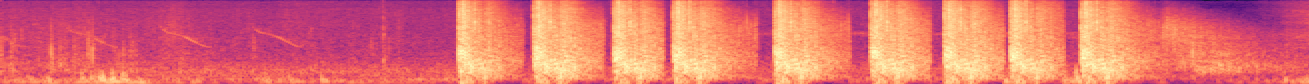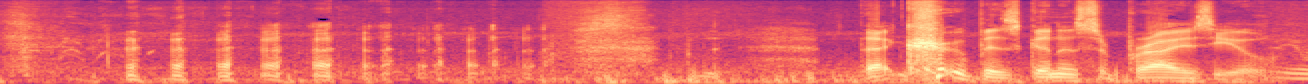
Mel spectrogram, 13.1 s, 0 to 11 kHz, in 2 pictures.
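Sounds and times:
rifle shots with ringing echo: 2.3 - 6.4.

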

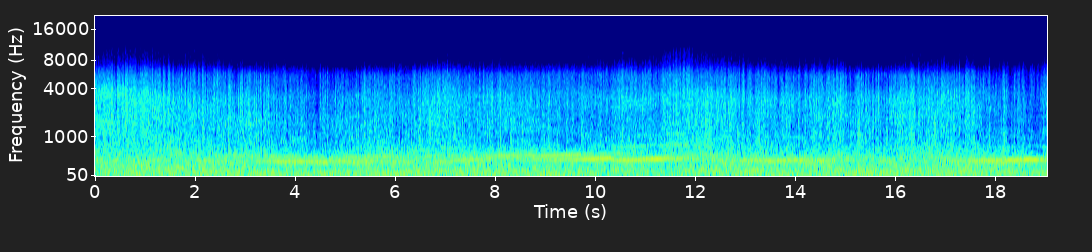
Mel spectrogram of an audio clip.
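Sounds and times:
motorcycle engine at high revs: 0.0 - 19.0
wind rush: 0.0 - 19.0.

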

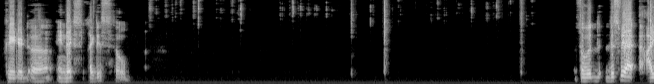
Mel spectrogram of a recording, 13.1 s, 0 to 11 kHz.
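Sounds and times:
typing on computer keyboard: 2.9 - 5.0, 5.6 - 10.7.

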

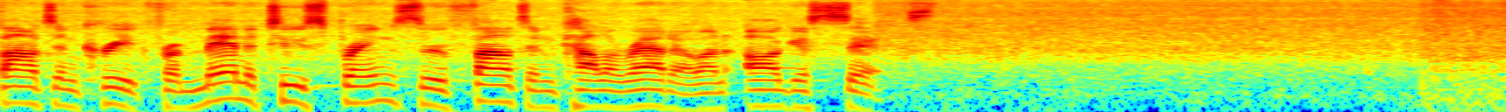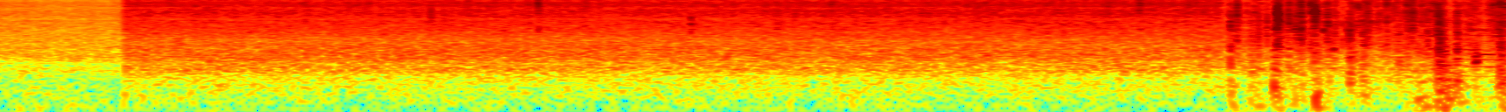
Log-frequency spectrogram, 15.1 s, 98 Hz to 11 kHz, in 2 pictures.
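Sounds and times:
flood water rushing down creek: 0.0 - 15.0
sharp knocks: 13.7 - 15.0.

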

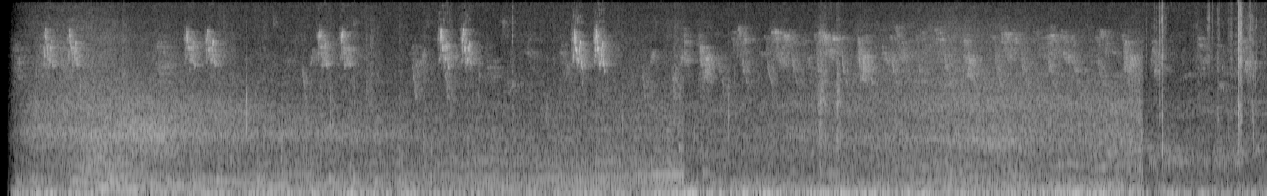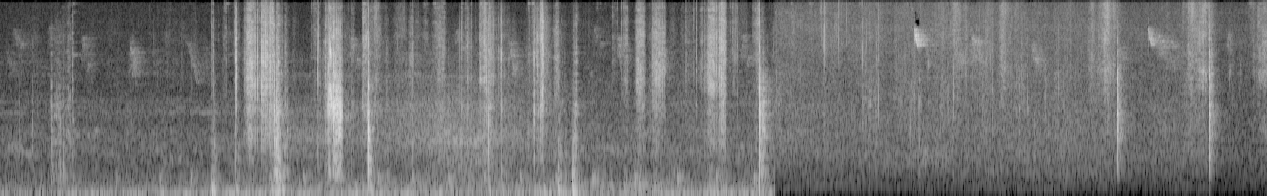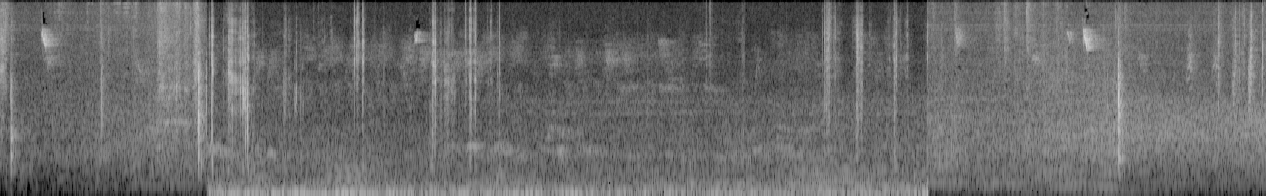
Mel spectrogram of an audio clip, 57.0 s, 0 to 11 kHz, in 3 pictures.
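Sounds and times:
birds chirping: 0.1 - 30.7, 32.6 - 37.7, 39.7 - 57.0
cleaver chopping on wooden board: 19.8 - 30.6.

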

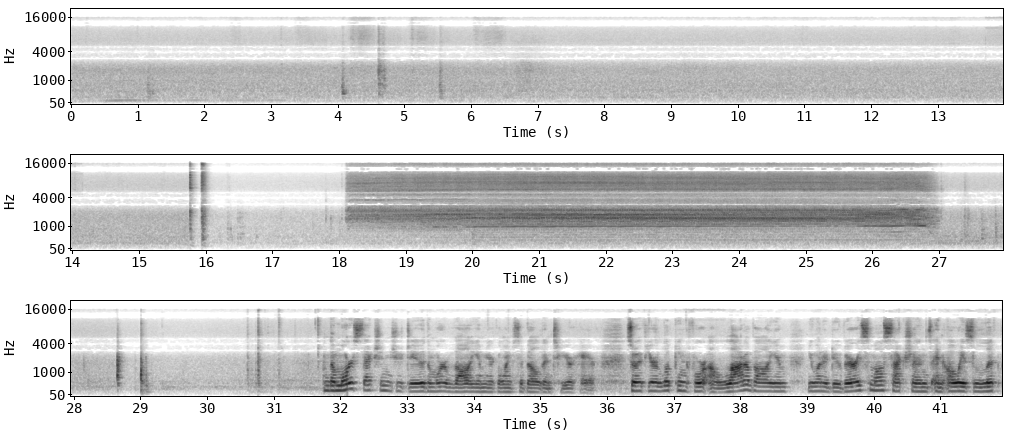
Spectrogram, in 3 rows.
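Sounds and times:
faint steady hiss: 0.0 - 18.1
hair iron motor whirring: 18.0 - 27.1.

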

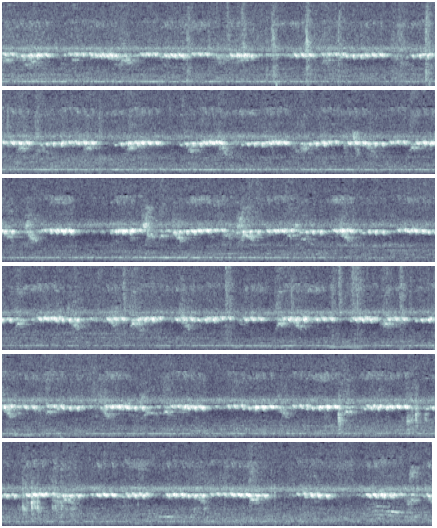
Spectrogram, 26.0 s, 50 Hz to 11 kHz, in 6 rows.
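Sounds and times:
steady hum: 0.0 - 25.3
insects chirring: 0.0 - 25.9.

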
